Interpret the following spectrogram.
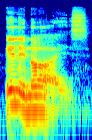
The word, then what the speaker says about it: Illinois: Illinois. I don't ask the S, Illinois. That's how I pronounce it.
